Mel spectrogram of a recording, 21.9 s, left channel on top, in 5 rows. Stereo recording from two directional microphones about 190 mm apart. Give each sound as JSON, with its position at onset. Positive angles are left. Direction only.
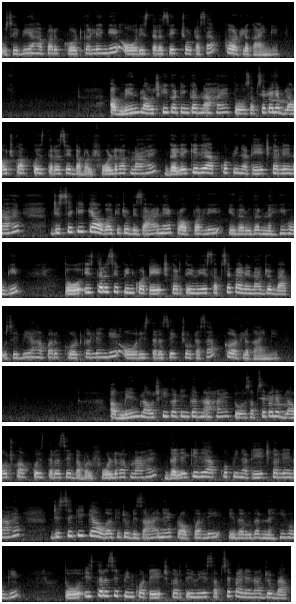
{"t": 0.0, "sound": "a woman's voice", "side_deg": 25}
{"t": 6.0, "sound": "a woman's voice", "side_deg": 30}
